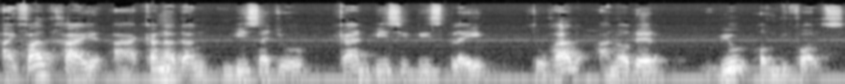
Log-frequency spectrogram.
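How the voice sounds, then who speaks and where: A man speaks at a very slow pace in a somewhat breathy voice, at a medium pitch with ordinary pitch variation. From Colombia. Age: 60s. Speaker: lawyer and language student. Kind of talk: prepared speaking exercise. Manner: halting.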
